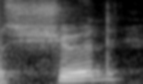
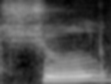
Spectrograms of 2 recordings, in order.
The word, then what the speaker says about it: should: I should do now remember should the L is Silent not should but should what do you think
